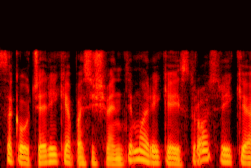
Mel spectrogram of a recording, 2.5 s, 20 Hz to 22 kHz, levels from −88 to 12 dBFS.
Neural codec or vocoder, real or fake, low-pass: none; real; 7.2 kHz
